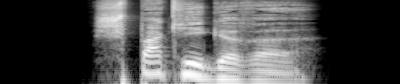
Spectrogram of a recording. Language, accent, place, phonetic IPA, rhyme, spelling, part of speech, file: German, Germany, Berlin, [ˈʃpakɪɡəʁə], -akɪɡəʁə, spackigere, adjective, De-spackigere.ogg
- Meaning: inflection of spackig: 1. strong/mixed nominative/accusative feminine singular comparative degree 2. strong nominative/accusative plural comparative degree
